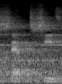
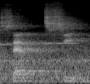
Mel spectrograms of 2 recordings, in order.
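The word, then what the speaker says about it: tsetse: search it in um miranda webster so they pronounce it as set c flag set c okay but some pronounces okay all right so both the species can be transmitted by sexy fly but they differ in the species of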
